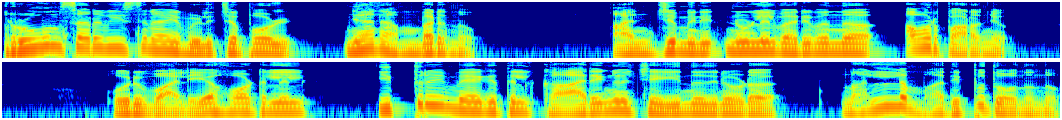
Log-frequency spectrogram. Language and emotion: Malayalam, surprised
